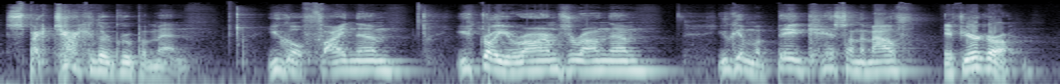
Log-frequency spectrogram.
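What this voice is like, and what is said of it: Imitates another person's voice. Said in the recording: “hell of a less impersonation, by the way.”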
